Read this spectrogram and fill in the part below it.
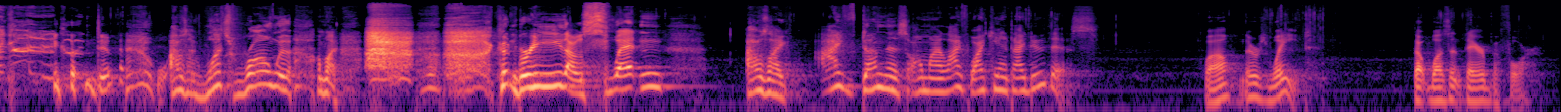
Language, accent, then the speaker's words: English; Maryland, United States; Growing up in Maryland, I mean, I wasn't exposed to banana pudding and barbecue.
